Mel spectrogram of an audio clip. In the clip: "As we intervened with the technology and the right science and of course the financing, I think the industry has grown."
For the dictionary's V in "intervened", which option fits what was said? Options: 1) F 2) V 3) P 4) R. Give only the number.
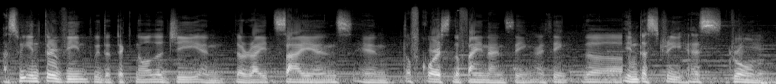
2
